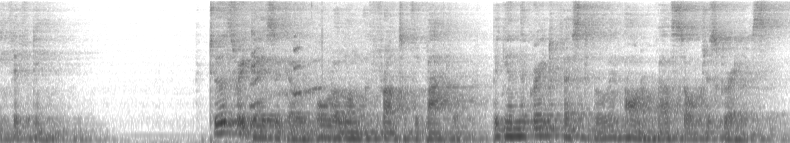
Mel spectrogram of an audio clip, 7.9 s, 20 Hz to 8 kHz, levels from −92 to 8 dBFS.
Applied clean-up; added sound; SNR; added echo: none; Squeak; 12 dB; reverberation time 1.3 s.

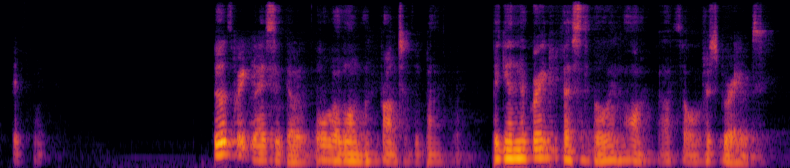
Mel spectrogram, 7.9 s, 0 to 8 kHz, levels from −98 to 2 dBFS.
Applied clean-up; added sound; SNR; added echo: neural mask model DeepFilterNet 3.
